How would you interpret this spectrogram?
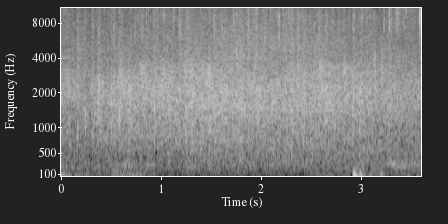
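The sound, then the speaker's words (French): Sustained applause from a large audience, a dense, even wash of clapping that fills the whole stretch at steady loudness, with a single sharper thump near the end and no voices. “Chaque série d'applaudissements vous accorde des points, donc c'est bien, vous êtes tous à égalité.”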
